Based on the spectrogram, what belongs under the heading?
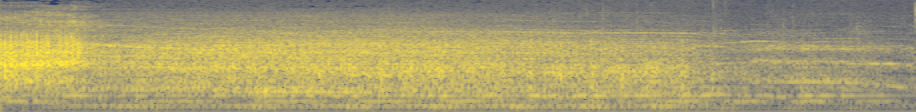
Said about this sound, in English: I'm gonna scream at y'all and I want you to yell back. Yeah!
